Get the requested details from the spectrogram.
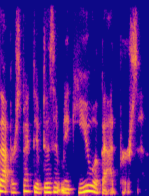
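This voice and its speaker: Somewhat breathy and with an American accent, the voice moves very slowly through very wide pitch swings. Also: woman. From western United States. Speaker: educator and leader. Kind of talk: interview conversation.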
